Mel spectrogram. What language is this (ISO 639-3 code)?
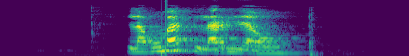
eus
